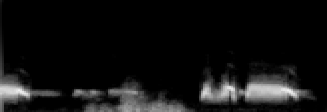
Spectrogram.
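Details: Decoy spotted dove calling to provoke wild doves to coo. One coo fades out, a low rustling bump follows, then a clear double note and a long rolling coo.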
